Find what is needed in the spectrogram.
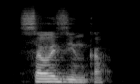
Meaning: spleen, milt (organ)
- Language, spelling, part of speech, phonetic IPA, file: Ukrainian, селезінка, noun, [seɫeˈzʲinkɐ], LL-Q8798 (ukr)-селезінка.wav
